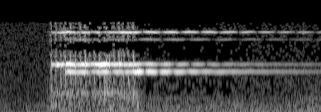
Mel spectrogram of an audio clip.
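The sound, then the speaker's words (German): An office telephone bell rings sharply in a single burst starting about half a second in, then its metallic tone lingers and fades over the next couple of seconds. No one speaks. “Ah, das Telefon.”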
